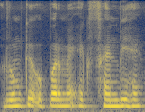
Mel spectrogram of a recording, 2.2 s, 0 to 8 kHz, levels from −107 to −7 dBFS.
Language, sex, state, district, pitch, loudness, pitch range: Hindi, male, Assam, Kamrup Metropolitan, 170 Hz, -17 LUFS, 165-170 Hz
